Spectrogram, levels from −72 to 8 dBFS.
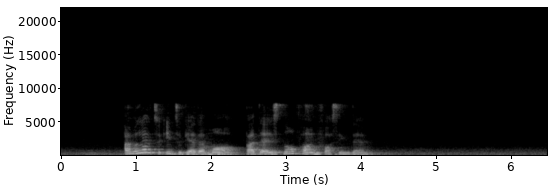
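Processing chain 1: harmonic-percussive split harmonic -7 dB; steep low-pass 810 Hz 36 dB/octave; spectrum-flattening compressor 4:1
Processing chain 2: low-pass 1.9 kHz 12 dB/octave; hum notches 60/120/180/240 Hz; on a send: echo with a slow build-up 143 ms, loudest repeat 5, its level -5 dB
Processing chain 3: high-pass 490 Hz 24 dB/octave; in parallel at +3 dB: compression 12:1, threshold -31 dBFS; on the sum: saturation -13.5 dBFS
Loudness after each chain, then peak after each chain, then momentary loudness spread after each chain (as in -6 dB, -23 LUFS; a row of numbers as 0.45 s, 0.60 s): -32.0 LUFS, -18.5 LUFS, -24.5 LUFS; -14.0 dBFS, -4.0 dBFS, -13.5 dBFS; 6 LU, 12 LU, 7 LU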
